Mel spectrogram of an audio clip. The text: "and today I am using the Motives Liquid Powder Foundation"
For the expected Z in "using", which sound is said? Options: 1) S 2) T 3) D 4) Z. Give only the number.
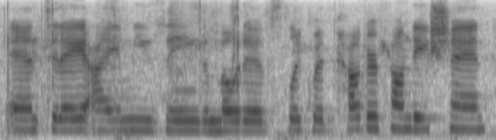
4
